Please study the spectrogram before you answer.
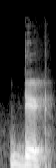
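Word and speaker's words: debt: तो जो डेट है इसका प्रोनाउंसिएशन बी होने की वजह से कुछ लोग डेप्थ ऐसा करते हैं। तो इसमें देखिए ये जो डेप्थ है डेप्ट is wrong pronunciation and the correct one इज़ डेट only डेट।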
